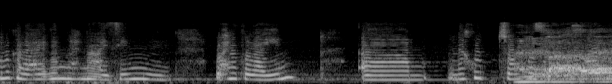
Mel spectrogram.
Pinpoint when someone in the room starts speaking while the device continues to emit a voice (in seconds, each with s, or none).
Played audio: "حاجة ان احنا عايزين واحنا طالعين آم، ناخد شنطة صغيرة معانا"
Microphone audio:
5.1 s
